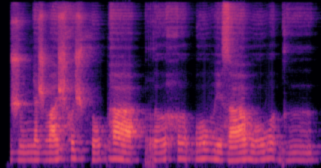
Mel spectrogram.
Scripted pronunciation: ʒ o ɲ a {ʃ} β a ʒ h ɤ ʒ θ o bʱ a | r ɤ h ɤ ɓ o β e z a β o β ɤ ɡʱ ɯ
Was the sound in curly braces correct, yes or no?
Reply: no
